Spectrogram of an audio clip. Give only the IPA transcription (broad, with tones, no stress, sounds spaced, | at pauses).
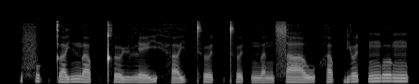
f ʊ˧ k̚ t̪ ɐ˨˧ j n̪ ɐ˨˥ p̚ kʰ ɵ˨ ɥ l e˨˥ j h ɐ˨˥ j t̪ʰ ɵ˨˥ t̚ t̪ʰ ɵ˨ t̚ n̪ ɐ˨ n s aː˧ w h ɐ˧ p̚ j ɵ˥ t̚ ŋ ʊ˥ ŋ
